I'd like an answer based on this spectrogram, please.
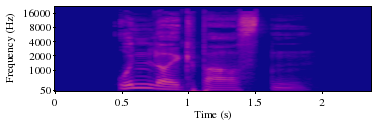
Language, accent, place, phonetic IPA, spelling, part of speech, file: German, Germany, Berlin, [ˈʊnˌlɔɪ̯kbaːɐ̯stn̩], unleugbarsten, adjective, De-unleugbarsten.ogg
- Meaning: 1. superlative degree of unleugbar 2. inflection of unleugbar: strong genitive masculine/neuter singular superlative degree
